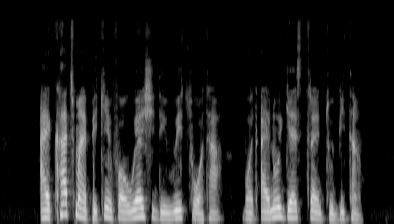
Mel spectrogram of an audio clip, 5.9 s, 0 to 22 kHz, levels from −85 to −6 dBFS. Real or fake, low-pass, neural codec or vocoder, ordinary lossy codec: real; 14.4 kHz; none; none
